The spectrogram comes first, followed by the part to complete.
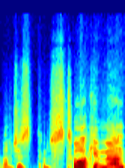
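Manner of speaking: loud, high Brummie protest; Birmingham accent. Retold or imitated. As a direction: insist on it in broad Brummie. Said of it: "I'm like".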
